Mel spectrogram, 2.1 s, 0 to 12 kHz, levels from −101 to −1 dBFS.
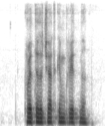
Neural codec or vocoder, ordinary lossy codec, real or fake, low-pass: codec, 24 kHz, 3 kbps, HILCodec; Opus, 32 kbps; fake; 10.8 kHz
